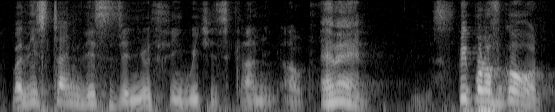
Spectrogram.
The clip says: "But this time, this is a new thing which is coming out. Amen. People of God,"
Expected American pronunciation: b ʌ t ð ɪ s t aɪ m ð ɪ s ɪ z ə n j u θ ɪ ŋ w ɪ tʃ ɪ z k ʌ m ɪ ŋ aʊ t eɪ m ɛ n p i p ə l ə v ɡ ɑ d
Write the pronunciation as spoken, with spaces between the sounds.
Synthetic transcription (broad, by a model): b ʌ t ð ɪ s t aɪ m ð ɪ s ɪ z ə n j u θ ɪ ŋ w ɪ tʃ ɪ z k ʌ m ɪ ŋ aʊ t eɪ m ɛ n p i p ə l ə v ɡ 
